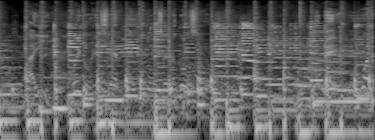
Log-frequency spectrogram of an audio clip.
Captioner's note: speaking foreign language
